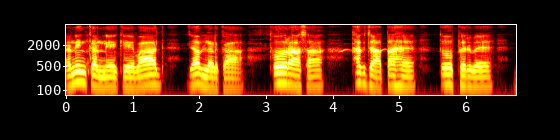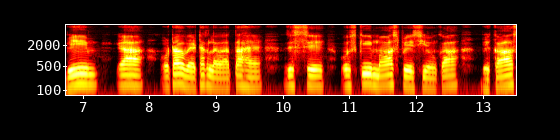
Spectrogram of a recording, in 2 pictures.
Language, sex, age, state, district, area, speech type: Hindi, male, 30-45, Rajasthan, Bharatpur, rural, spontaneous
